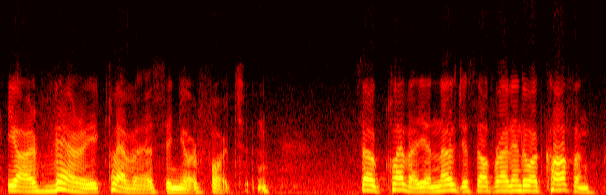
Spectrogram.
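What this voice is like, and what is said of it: New York accent. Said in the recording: “with the New York accent”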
